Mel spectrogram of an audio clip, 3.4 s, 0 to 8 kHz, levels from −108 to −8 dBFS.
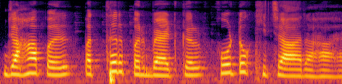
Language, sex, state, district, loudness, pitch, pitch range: Hindi, female, Punjab, Pathankot, -17 LUFS, 235 Hz, 210-255 Hz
